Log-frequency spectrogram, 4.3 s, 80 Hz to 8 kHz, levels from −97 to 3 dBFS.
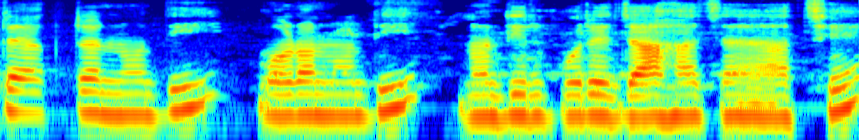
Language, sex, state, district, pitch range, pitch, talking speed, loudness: Bengali, female, West Bengal, Paschim Medinipur, 180-215 Hz, 185 Hz, 125 wpm, -21 LUFS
